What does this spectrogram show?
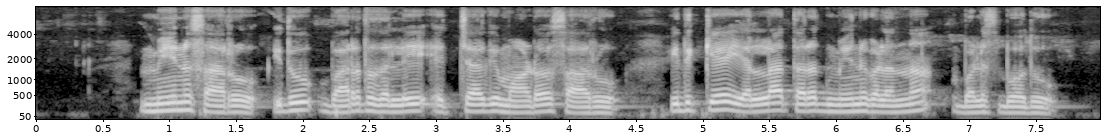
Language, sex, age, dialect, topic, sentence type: Kannada, male, 18-24, Mysore Kannada, agriculture, statement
